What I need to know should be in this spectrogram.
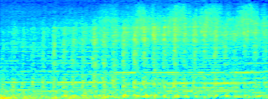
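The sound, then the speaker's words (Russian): A train travelling: a dense, continuous rumble with a low mechanical drone and a busy rattle that stays fairly even from start to end. “Артур едет в поезде, читает газету.”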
